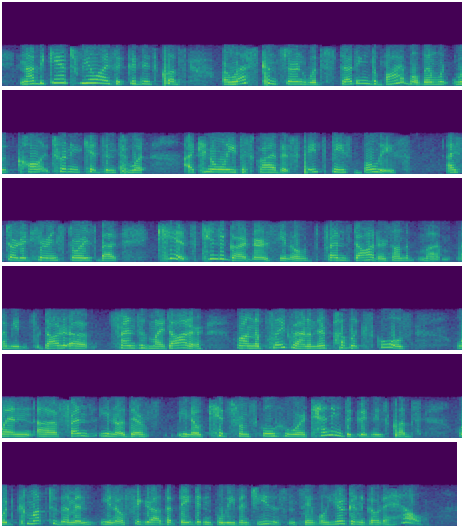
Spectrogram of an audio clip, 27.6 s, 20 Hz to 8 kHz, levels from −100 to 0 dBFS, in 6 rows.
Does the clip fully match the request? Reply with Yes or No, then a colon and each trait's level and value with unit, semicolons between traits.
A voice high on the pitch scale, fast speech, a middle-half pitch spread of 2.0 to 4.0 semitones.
Yes: high, 225 Hz; fast, 225 wpm; average, 3.6 semitones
